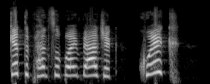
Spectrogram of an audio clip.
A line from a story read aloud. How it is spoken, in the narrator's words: Mia shouted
